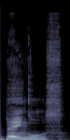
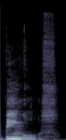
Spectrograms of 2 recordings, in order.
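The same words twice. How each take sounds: First: The first syllable sounds like 'bang'. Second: The first syllable sounds like 'bing'. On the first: The speaker calls it wrong. "not the Bengals" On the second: The speaker calls it right. "It's the Bengals"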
